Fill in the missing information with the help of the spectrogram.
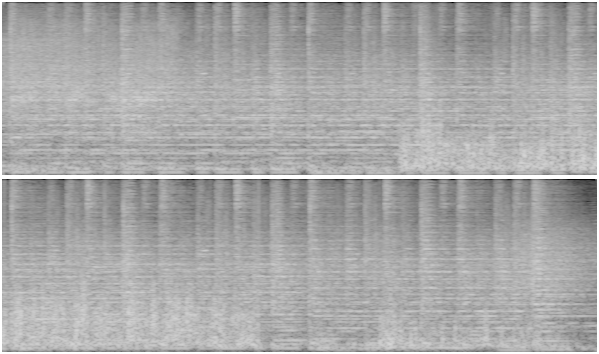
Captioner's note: sound of wind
